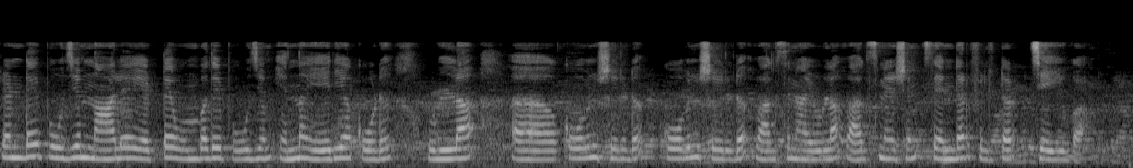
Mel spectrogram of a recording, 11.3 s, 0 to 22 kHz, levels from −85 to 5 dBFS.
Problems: background conversations at intervals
